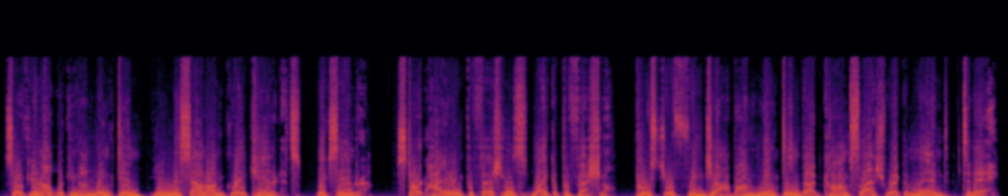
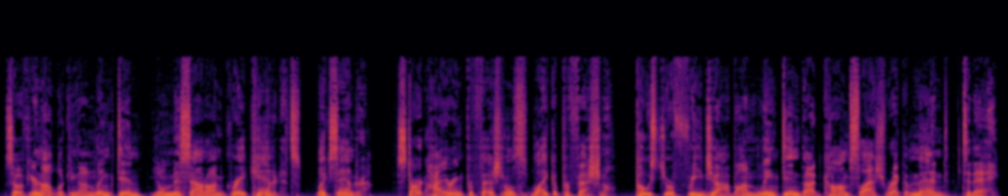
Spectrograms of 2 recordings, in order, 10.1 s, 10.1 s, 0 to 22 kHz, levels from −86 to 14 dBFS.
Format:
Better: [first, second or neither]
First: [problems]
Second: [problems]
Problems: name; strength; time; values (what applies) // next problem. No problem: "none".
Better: second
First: distortion; heavy; 24% of the sound clipped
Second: none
